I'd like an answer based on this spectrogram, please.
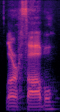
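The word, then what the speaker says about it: Larrazábal: At last, because the guy who won, the Spanish guy who won last week, Larthabal, is that how you pronounce his name?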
